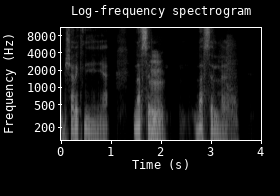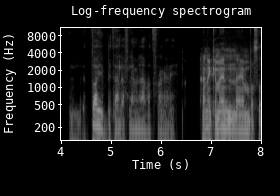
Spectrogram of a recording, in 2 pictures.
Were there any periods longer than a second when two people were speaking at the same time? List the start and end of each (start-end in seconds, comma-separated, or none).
none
